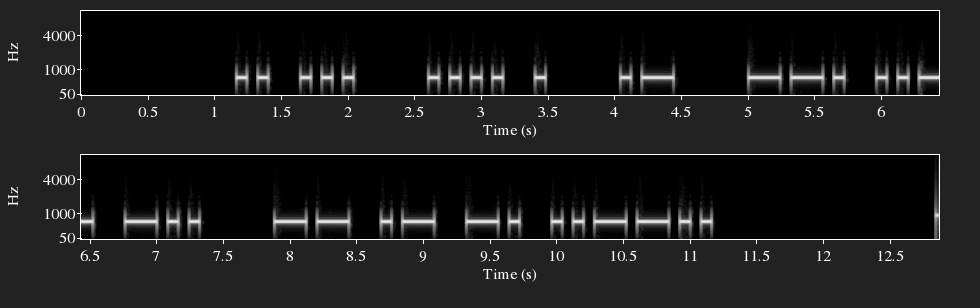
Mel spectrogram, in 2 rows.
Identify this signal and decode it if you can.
Morse code, heard as a keyed tone, about 15 wpm, 700 Hz. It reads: IS HE A GUD MAN?
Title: Sentences from Top 200 Words and Abbreviations 15wpm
